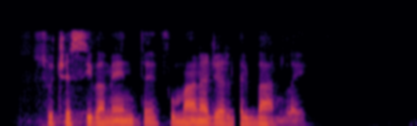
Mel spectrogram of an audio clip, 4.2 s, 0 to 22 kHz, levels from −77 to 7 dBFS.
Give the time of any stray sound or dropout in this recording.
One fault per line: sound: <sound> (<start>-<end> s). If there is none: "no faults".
sound: dropout (2.3-2.4 s)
